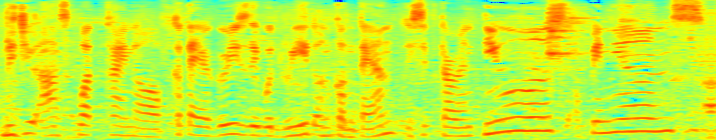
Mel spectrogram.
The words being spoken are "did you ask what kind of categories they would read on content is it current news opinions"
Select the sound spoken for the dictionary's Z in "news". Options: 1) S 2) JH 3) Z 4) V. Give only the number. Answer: 1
